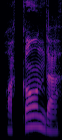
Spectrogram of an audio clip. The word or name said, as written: Wakonda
